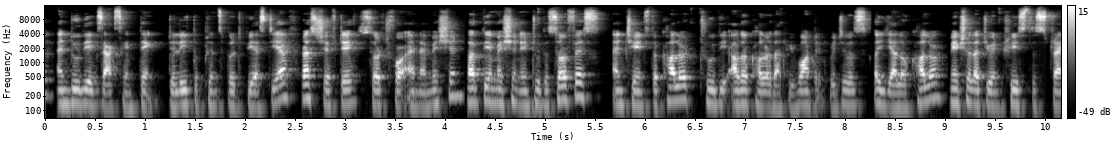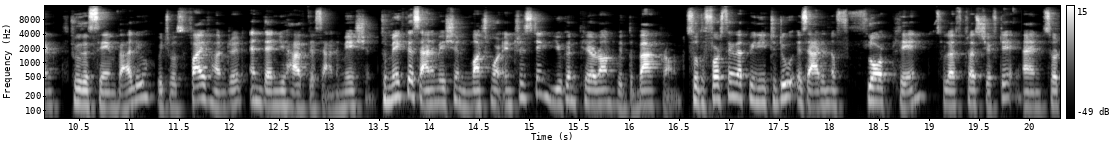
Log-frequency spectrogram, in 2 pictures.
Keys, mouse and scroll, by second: 0.0 middle click, 0.0 scroll down 2, 0.7 click, 1.2 z, 1.9 x, 2.4 shift+a, 4.4-5.1 drag, 5.4-6.5 scroll up 3, 5.9 middle click, 6.5 click, 9.0 click, 10.3 click, 11.0 0, 12.1 space, 16.5 space, 18.9 shift+a.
